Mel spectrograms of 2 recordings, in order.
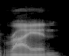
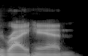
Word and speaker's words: Raihan: My one comment on Pokemon Masters, the announcement, it really aggravated me that they completely validated Steve's pronunciation of Raihan. I'm like, y'all could have said Ryan, but no, you went with Raihan, and now you have...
